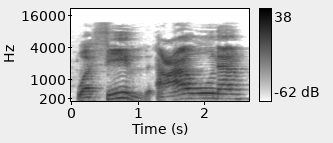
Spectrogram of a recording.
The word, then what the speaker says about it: فرعون: Now the word Fir'aun, fir, is not pronounced correctly. وَفِرْعَوْنَ ذِي الْأَوْتَادِ. It's kind of like the name Birjas. It's not bridge. You don't come from the fatha, it's kasra. Bir, take the same thing here.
